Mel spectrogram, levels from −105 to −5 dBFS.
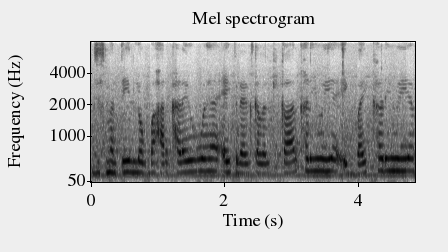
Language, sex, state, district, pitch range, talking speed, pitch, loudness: Hindi, female, Jharkhand, Sahebganj, 220-260 Hz, 245 wpm, 230 Hz, -13 LUFS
